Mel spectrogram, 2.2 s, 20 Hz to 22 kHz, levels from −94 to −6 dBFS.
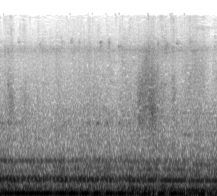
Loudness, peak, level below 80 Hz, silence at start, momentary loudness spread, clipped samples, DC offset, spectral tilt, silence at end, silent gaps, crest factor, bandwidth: -12 LUFS; 0 dBFS; -12 dBFS; 0 s; 2 LU; under 0.1%; under 0.1%; -9.5 dB/octave; 0 s; none; 8 dB; 5.2 kHz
